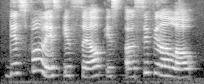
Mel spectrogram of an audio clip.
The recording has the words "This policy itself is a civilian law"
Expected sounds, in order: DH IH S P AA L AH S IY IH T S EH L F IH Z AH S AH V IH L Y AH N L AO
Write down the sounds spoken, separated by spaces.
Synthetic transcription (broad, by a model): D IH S F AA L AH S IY IH T S EH L F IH S AH S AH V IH L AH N L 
